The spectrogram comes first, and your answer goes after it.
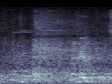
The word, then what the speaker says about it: Luke: Last speaker, Loon, please. I pronounce it right. Luke, sorry. Luke.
